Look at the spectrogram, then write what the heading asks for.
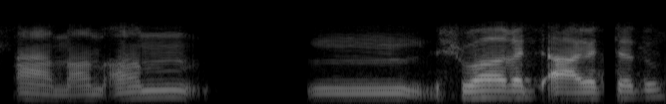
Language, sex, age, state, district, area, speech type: Sanskrit, male, 18-30, Maharashtra, Nagpur, urban, conversation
